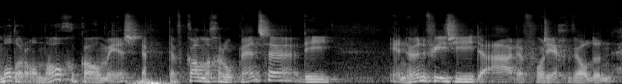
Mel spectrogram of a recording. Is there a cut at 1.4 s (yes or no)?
yes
